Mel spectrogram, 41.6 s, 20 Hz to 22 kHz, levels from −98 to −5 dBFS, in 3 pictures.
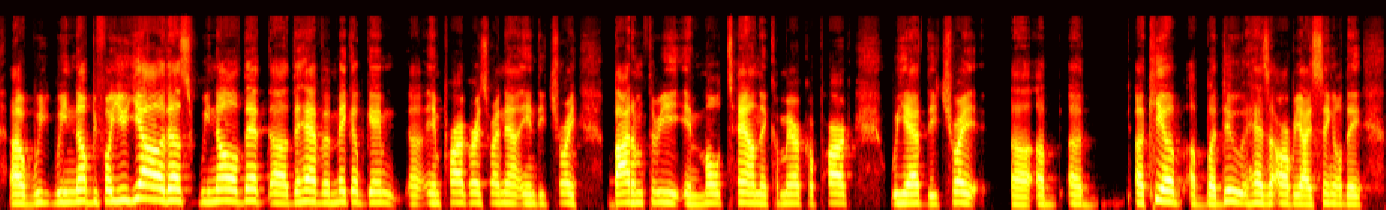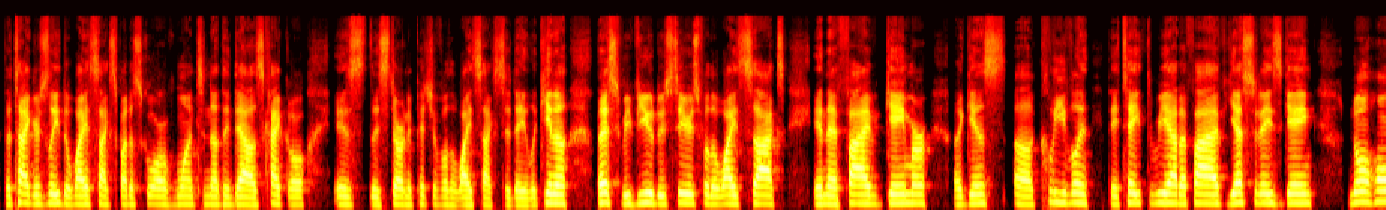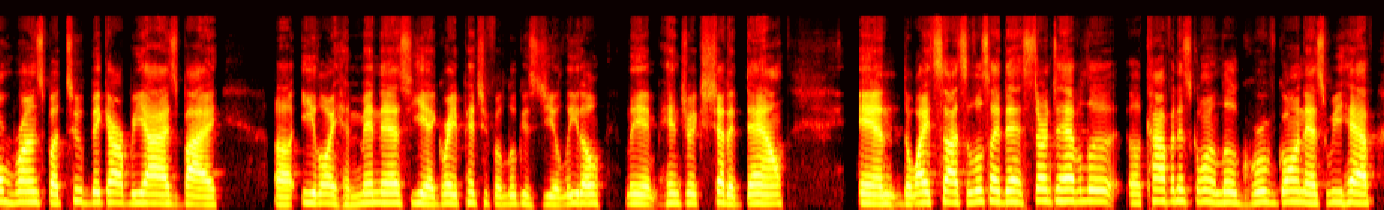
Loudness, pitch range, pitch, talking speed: -18 LUFS, 160-185 Hz, 175 Hz, 200 wpm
